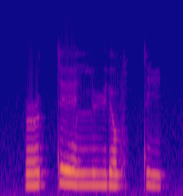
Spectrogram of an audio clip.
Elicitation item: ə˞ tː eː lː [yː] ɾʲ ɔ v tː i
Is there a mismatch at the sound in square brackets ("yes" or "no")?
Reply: no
